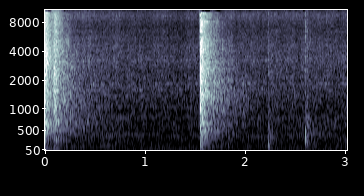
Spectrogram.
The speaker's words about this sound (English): Inside a shed, two men hammer edges off the slabs, making them smooth and true. That's the real sound of stone cutting, a small hand tool, small 3-pound handheld hammer. Been done that way for hundreds of years.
